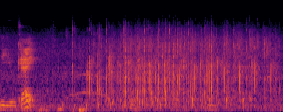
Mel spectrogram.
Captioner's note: applause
